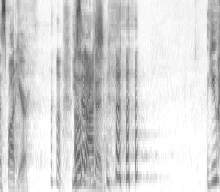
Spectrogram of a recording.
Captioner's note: laughs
